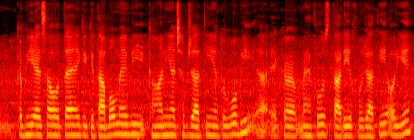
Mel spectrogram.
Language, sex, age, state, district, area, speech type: Urdu, male, 18-30, Bihar, Purnia, rural, spontaneous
